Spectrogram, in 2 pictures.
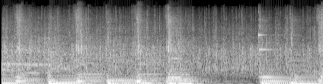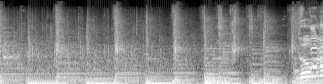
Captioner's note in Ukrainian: оплески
